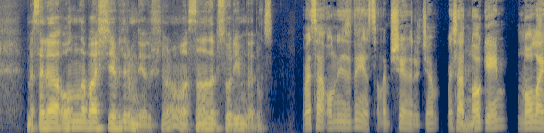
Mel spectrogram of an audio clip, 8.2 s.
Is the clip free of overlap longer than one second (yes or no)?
yes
